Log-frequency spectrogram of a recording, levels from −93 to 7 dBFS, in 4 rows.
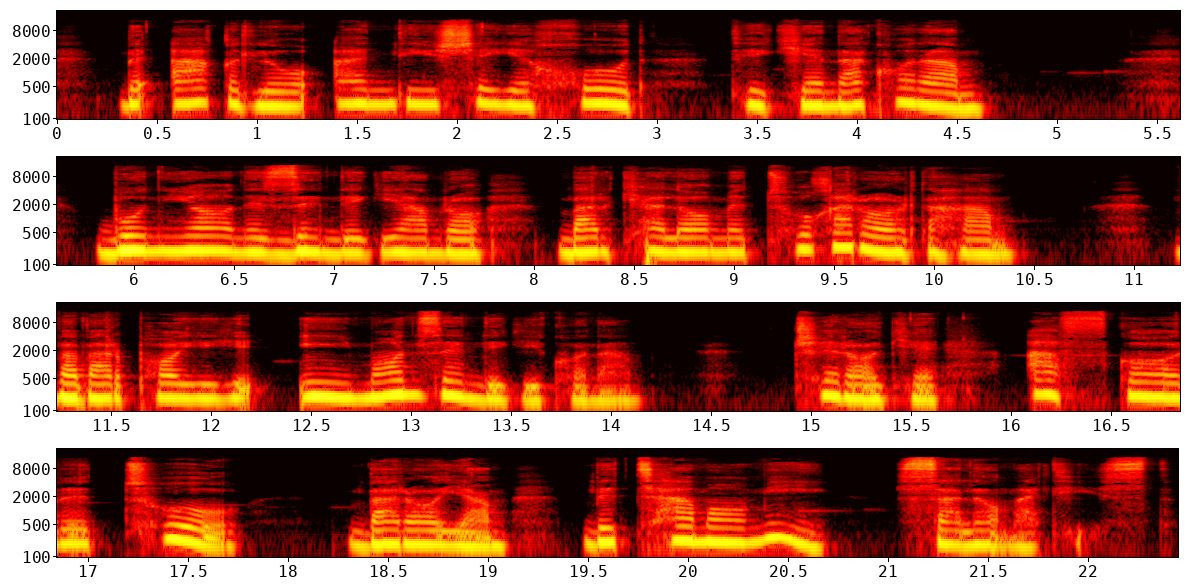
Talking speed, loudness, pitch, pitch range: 80 wpm, -26 LUFS, 195 Hz, 185-215 Hz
